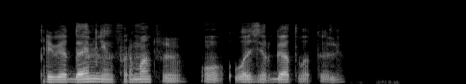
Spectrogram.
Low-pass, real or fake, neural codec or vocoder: 7.2 kHz; fake; codec, 44.1 kHz, 7.8 kbps, Pupu-Codec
